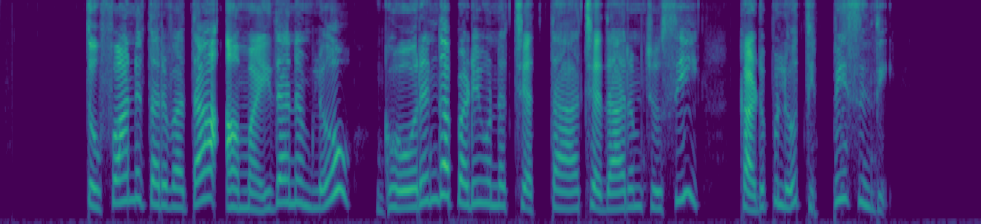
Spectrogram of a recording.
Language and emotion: Telugu, disgusted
